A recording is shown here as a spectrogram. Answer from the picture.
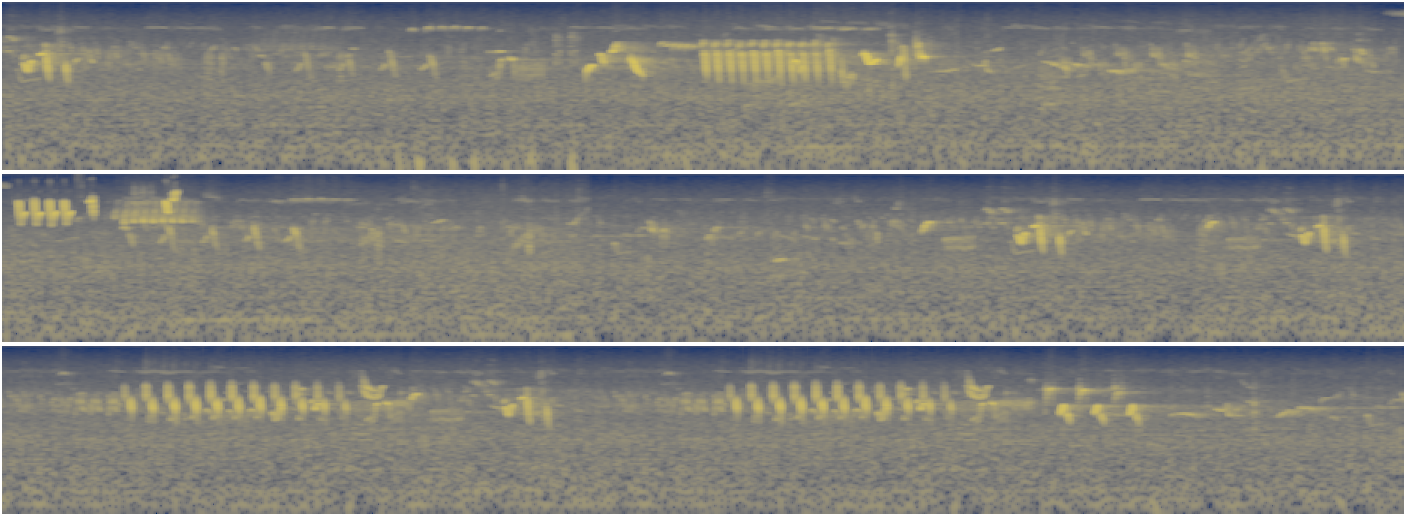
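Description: Songbirds singing: scattered chirps, with rapid trills of many quick notes about five seconds in, around twenty seconds in and again near the end, over a faint steady background hiss.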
